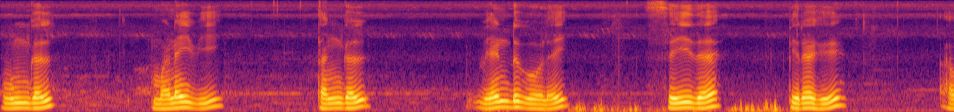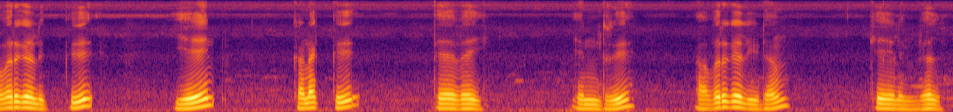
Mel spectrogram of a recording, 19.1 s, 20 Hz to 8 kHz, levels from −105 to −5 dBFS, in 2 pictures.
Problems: background sounds at intervals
